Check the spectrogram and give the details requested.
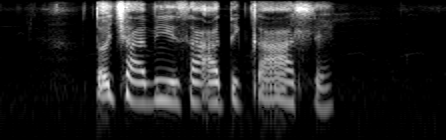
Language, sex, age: Tsonga, female, 19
